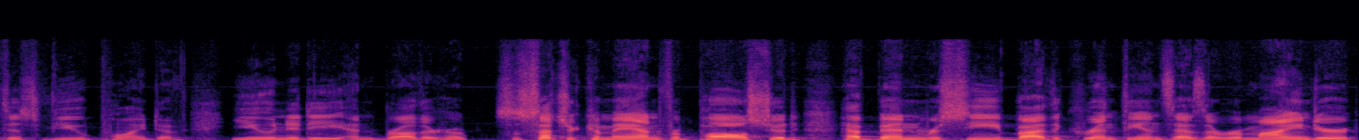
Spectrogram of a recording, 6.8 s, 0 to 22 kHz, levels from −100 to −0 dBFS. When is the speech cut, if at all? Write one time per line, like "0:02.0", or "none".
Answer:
0:02.3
